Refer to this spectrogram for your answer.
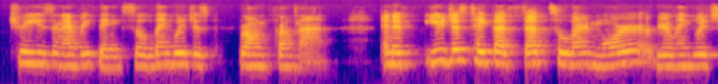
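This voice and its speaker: A woman's voice: medium pitch, lo-fi sound. A young woman from New Mexico speaking at a press conference as a community organizer, her voice nervous and wavering at times. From Gallup, New Mexico.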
